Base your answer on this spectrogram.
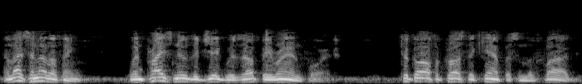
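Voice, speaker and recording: A man playing a matter-of-fact police lieutenant in a 1940s radio drama, measured and businesslike, on a muffled, noisy recording. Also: medium pitch, animated, lightly acted.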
